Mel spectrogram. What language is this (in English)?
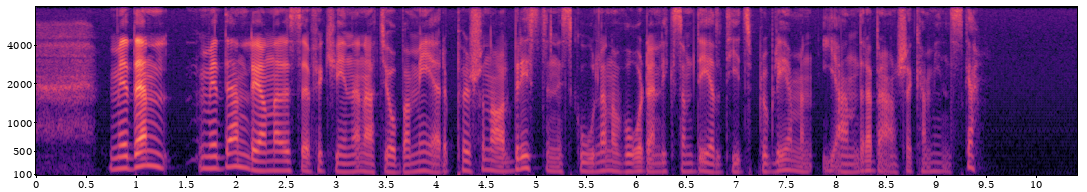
Swedish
